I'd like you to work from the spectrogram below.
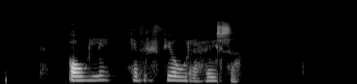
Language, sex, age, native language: Icelandic, female, 30-39, Icelandic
